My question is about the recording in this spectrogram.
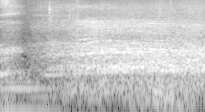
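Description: A film soundtrack swell of many choir-like voices, building up over the first second and then holding.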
